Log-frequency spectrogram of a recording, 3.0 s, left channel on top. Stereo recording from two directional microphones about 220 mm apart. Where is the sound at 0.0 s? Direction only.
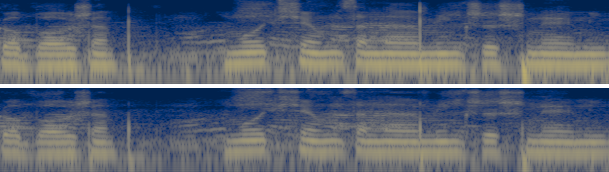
Centre (ahead or behind).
